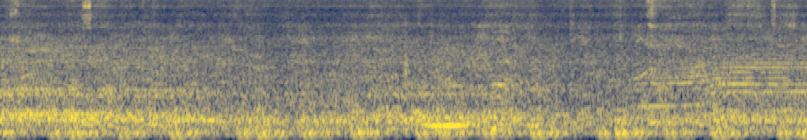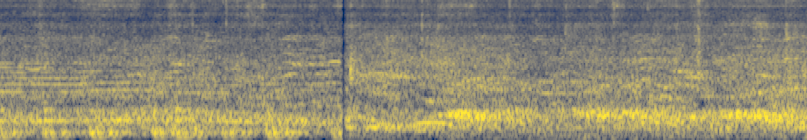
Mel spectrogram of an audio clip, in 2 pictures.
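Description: A large crowd of fans chants and sings loudly outdoors.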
